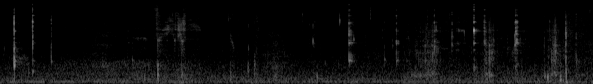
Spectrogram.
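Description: Chewing chili with crunchy corn chips: faint, irregular crisp crunches and clicks come one after another at low volume.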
